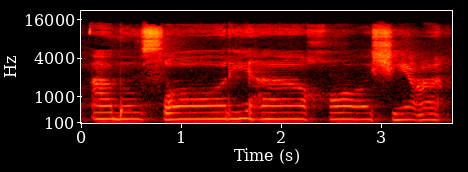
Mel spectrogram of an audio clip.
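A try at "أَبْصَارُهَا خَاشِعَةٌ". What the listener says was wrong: Pakai doma abasoru. Abasoru. Itu baca kasrah.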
